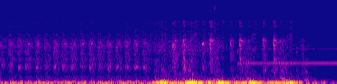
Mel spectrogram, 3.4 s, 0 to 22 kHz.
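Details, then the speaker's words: 2006 Ford F350 6.0 Powerstroke diesel after sitting five to six years, new standpipes and dummy plugs: steady starter chugging about three beats a second, never catches despite good readings; long no-start crank. "I got a little bit of a long crank but I mean my numbers are good though"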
